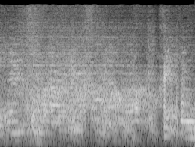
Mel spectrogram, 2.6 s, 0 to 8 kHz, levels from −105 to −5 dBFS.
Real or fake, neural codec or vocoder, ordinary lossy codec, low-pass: fake; codec, 44.1 kHz, 0.9 kbps, DAC; MP3, 48 kbps; 7.2 kHz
